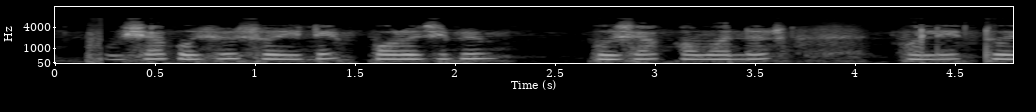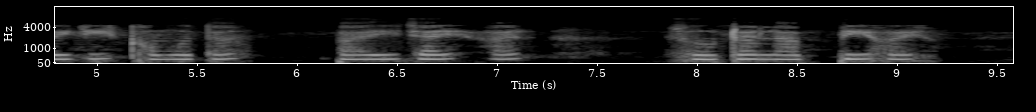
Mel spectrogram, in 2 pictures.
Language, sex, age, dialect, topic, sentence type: Bengali, female, 18-24, Western, agriculture, statement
